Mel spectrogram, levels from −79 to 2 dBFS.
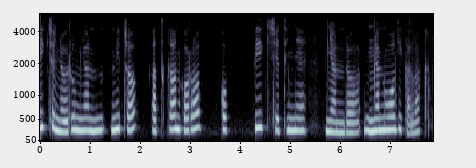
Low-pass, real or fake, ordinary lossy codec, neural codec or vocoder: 5.4 kHz; real; none; none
